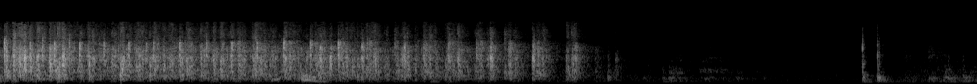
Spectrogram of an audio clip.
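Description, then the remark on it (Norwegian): A crowd applauds steadily for about six seconds while a speaker comes up to the front. The clapping is a dense wash that thins and fades out, followed by near silence with a few faint sounds. “Eh, så kan vi ikke gi han en applaus mens han eh, kommer opp her nå.”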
